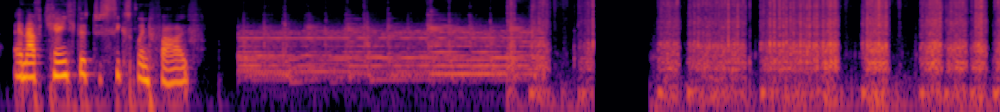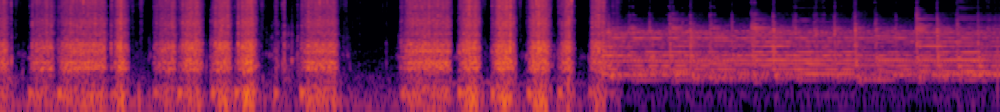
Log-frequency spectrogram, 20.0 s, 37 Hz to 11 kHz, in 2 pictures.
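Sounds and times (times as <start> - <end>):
sewing machine stitching: 5.1 - 6.0, 6.6 - 16.2.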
